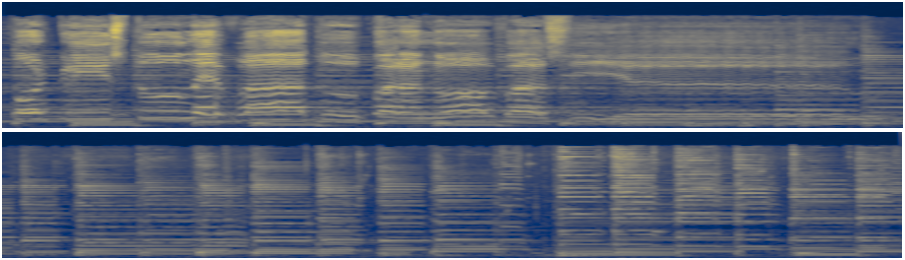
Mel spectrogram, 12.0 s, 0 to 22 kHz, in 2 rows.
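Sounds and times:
acoustic guitar strummed and plucked: 0:00.0 - 0:12.0.

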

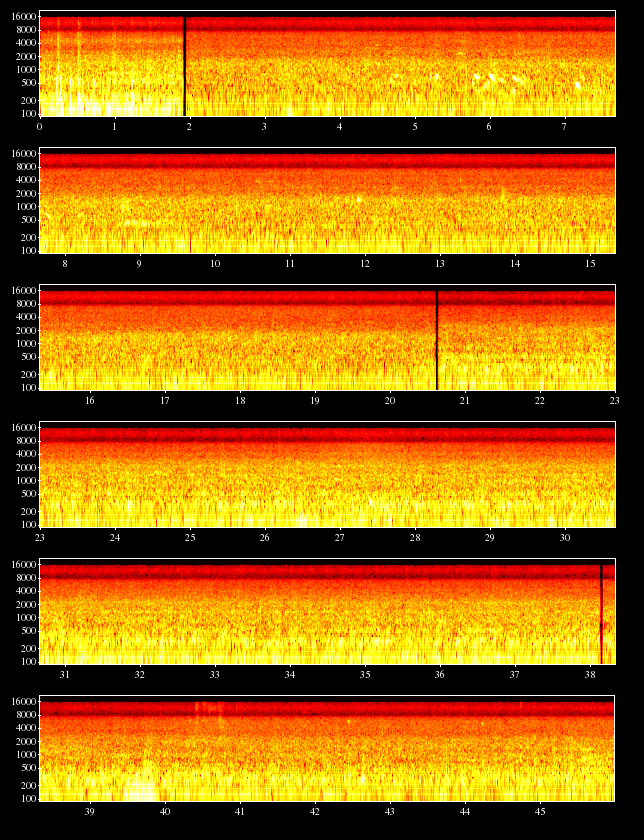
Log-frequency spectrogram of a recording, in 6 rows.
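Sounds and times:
flowing water rushing: 0:00.0 - 0:45.9.

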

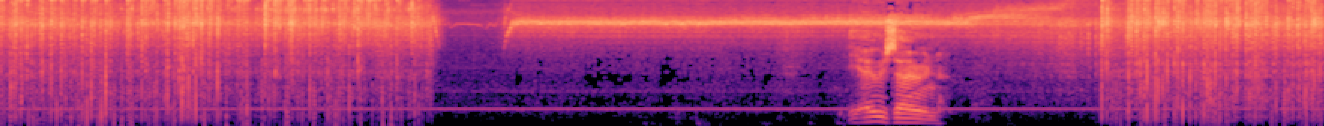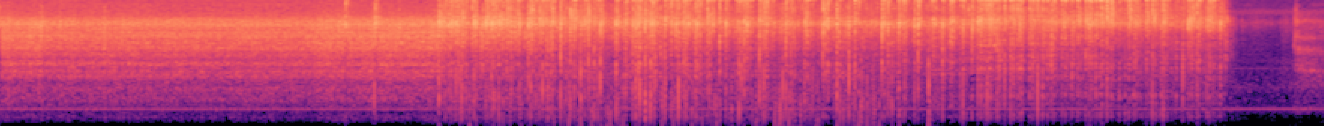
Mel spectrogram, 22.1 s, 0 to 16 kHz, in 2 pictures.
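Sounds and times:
electric arc crackling hiss: 0:00.0 - 0:04.6, 0:07.0 - 0:21.3
faint steady whine: 0:00.0 - 0:22.0.

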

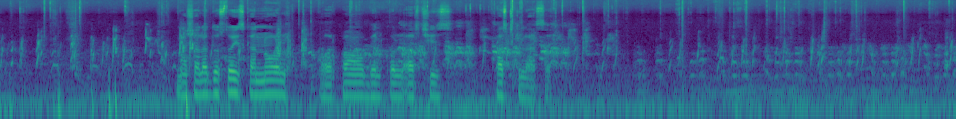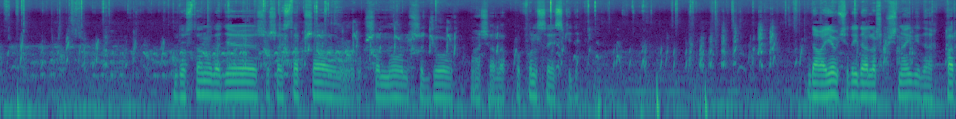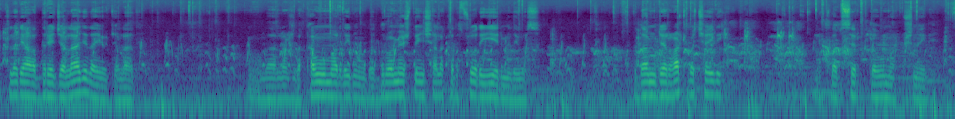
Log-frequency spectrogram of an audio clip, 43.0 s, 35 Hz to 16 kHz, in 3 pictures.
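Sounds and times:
partridge clucking: 0:00.0 - 0:43.0.

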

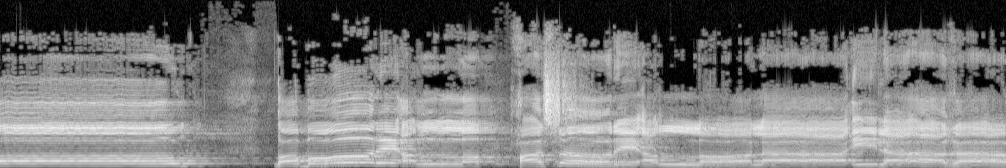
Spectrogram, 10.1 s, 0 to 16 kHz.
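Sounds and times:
man chanting through a microphone: 0:00.0 - 0:10.0.

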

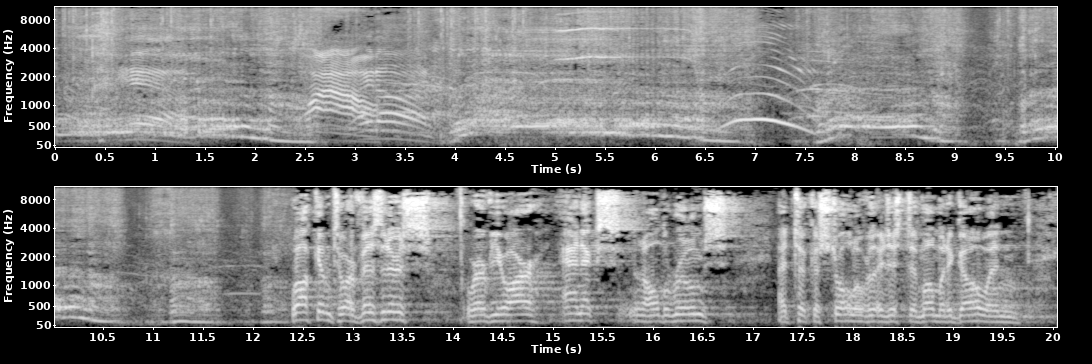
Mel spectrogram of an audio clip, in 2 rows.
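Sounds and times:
lion roaring: 0:00.0 - 0:12.6.

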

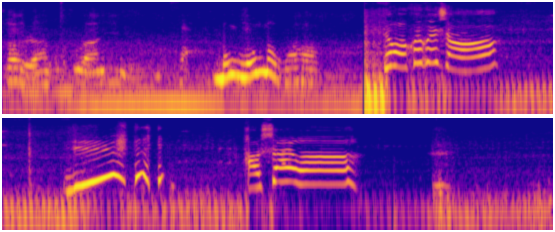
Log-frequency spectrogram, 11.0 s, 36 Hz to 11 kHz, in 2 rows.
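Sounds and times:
motorcycle engine rumbling past: 0:03.6 - 0:11.0.

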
